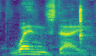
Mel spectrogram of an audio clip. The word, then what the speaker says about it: Wednesday: Jill, why is there an N in Wednesday? It comes from uh the uh the old English. Um and it actually used to be Woden's day.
